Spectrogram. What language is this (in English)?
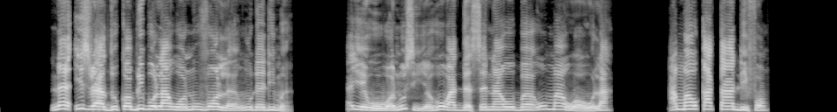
Ewe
